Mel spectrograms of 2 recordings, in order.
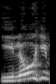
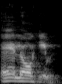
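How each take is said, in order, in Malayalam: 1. ആദ്യത്തെ സ്വരാക്ഷരം 'i' ശബ്ദമാണ്. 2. ആദ്യത്തെ സ്വരാക്ഷരം 'e' ശബ്ദമാണ്. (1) "പക്ഷെ അത് ഉച്ചരിച്ചിരുന്നത് ഇലോഹിം എന്നായിരുന്നു" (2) "എലോഹിം എന്നാണ്"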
